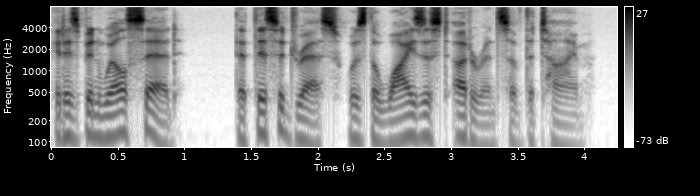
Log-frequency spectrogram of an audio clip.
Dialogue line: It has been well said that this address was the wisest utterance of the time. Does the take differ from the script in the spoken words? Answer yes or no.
no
